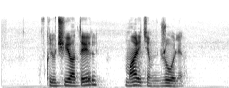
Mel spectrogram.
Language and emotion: Russian, neutral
